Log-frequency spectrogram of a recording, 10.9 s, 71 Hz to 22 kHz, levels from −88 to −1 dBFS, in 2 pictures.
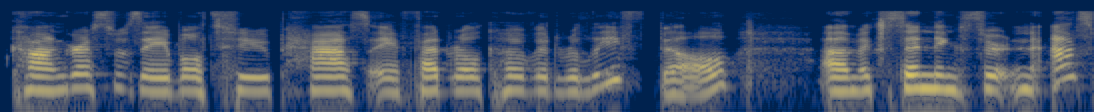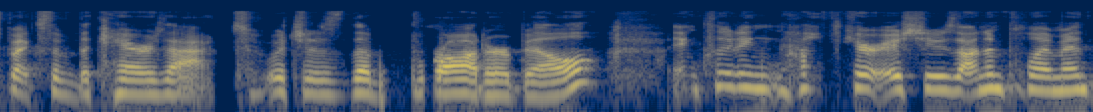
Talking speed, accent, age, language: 150 wpm, American, 30-49, English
